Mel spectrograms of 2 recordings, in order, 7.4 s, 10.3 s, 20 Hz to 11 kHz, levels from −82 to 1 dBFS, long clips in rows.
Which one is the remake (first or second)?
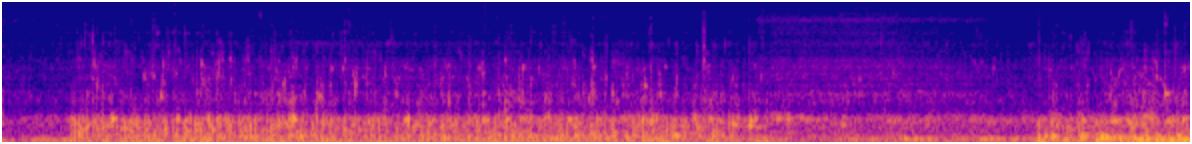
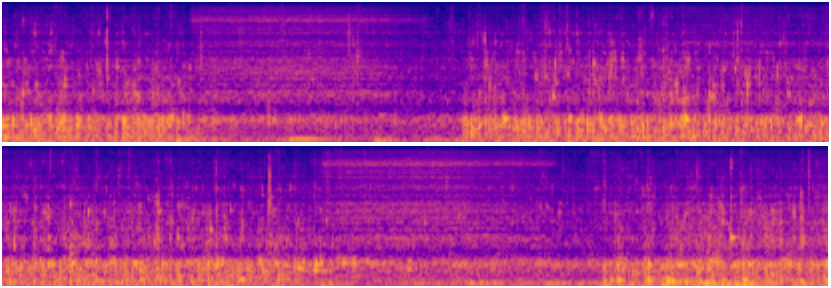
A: first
